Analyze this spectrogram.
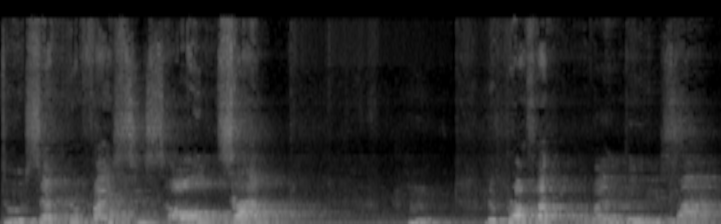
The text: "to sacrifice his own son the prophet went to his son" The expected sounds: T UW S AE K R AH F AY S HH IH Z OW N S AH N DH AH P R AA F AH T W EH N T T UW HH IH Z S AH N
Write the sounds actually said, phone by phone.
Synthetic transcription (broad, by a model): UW S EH K R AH F AY S HH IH S OW L S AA N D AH P R AA F AH T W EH N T T UW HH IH S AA N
